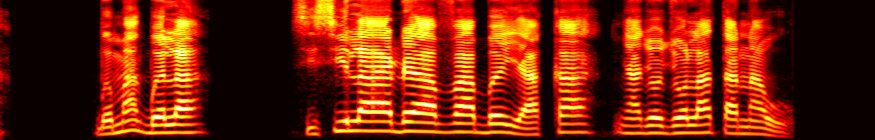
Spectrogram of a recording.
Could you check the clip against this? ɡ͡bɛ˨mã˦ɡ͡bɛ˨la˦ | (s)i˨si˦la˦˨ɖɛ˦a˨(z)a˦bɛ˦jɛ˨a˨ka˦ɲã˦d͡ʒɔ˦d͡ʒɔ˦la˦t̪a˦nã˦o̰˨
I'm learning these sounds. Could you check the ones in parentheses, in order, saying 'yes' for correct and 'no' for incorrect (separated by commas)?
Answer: yes, no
